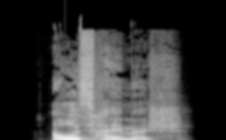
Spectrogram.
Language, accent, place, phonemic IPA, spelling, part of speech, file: German, Germany, Berlin, /ˈaʊ̯sˌhaɪ̯mɪʃ/, ausheimisch, adjective, De-ausheimisch.ogg
- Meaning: foreign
